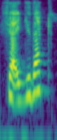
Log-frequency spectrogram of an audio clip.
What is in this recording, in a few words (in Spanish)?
agradecer, Mixe, Mujer; Habla; INALI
